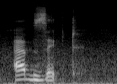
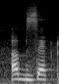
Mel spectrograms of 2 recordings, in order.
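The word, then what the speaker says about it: abject: Next है एब्जेक्ट, अब्जेक्ट बोल सकते हैं इसको, अब्जेक्ट या एब्जेक्ट, अब्जेक्ट या एब्जेक्ट जो भी आप प्रोनाउंस करते हो।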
